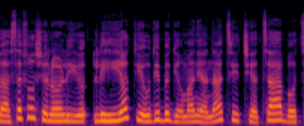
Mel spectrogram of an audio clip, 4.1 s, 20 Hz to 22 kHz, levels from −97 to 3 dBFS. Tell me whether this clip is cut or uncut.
uncut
